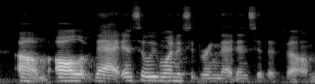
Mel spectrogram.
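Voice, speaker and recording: Her pitch sits fairly low and she carries a New Orleans accent. The woman speaks at a fairly quick pace. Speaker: documentary filmmaker. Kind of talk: roundtable discussion. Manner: casual, filler-heavy.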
